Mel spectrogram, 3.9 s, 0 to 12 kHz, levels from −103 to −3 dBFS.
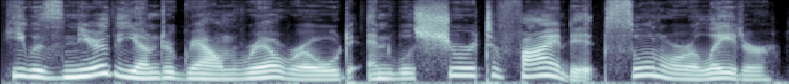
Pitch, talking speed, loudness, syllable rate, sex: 190 Hz, 245 wpm, -15 LUFS, 5.3 syllables/s, female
